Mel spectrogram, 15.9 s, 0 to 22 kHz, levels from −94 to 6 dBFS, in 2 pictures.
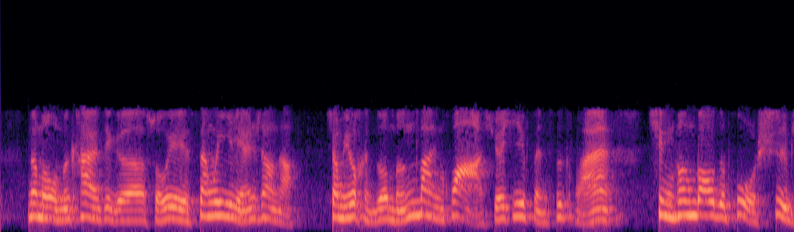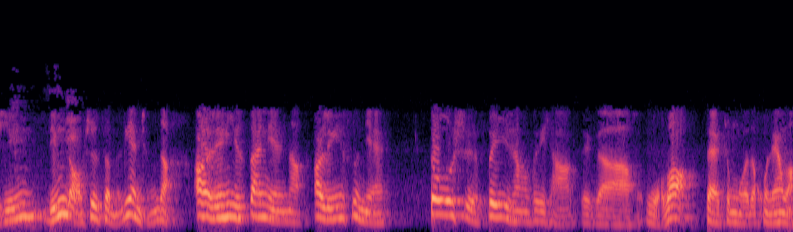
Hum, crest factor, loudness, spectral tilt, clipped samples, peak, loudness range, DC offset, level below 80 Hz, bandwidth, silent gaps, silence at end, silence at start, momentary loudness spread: none; 14 dB; -23 LUFS; -6.5 dB/octave; under 0.1%; -8 dBFS; 3 LU; under 0.1%; -62 dBFS; 4.5 kHz; none; 0 s; 0.3 s; 9 LU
